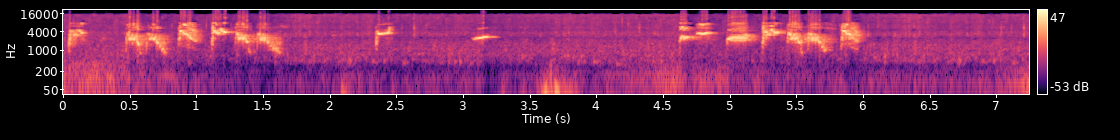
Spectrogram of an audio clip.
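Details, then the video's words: Gacor-style song of an Asian pied starling: two clusters of rapid squeaky, slurred chirps separated by a quieter gap with a few isolated whistled notes, over a soft low background hum. "Suara Burung Jalak Suren Gacor"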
